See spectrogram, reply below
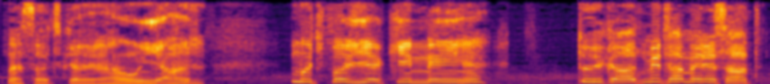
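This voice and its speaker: A woman voicing a frightened young male railway worker who pleads breathlessly in a high voice. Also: expressive, rapid-fire, darkish tone. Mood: desperate.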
